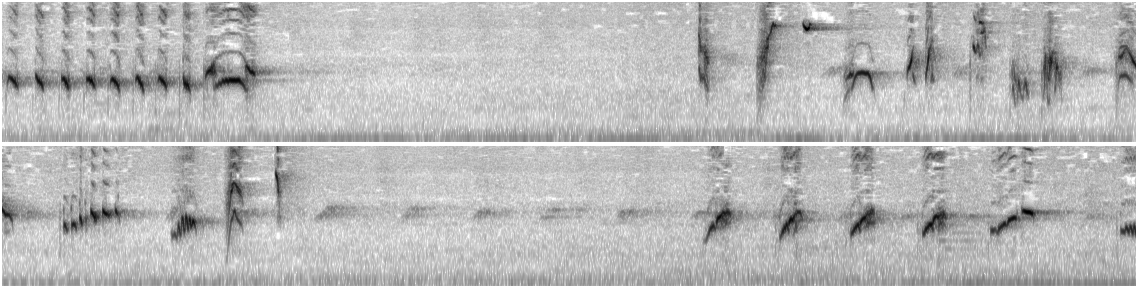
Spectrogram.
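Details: Greater green leafbird (cucak ijo), tutor song for songbirds: a rapid burst of repeated chirps, silence, a busy medley of varied whistles and squeaks, then evenly spaced rising notes, over low hum.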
